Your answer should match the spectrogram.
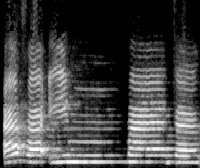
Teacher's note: যেহেতু আমরা এখানে থামাথামি করতেছি না, এই জন্য এখানে টান হবে না, ফা এর আলিফে কোনো টান হবে না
